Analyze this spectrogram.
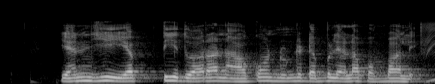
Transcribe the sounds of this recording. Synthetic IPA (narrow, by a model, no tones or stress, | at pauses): ɛnd͡ʒiɛp̚ʈid̪ʋaːɾaːnãːɐkɐwʊɳʈnʊɳɖɯɖɐbːɯlɛlːãːpɐmbaːle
